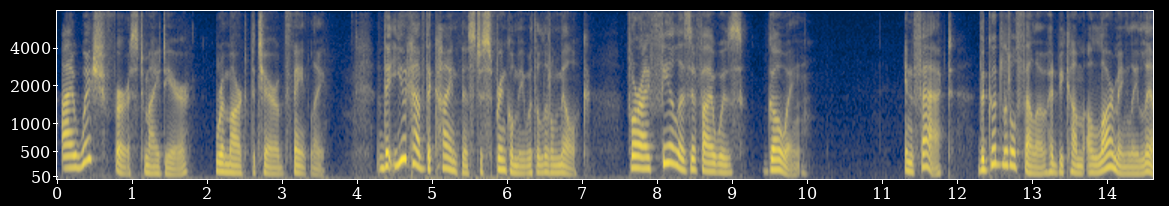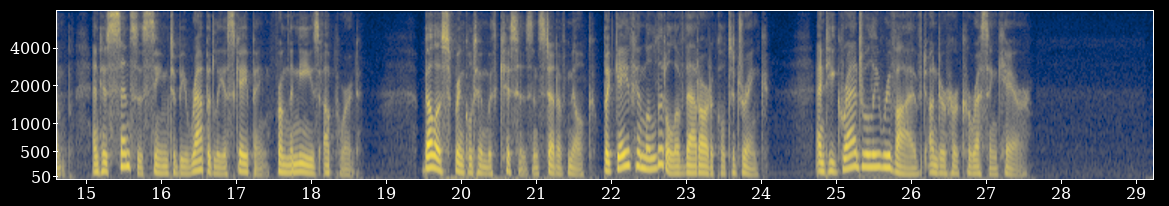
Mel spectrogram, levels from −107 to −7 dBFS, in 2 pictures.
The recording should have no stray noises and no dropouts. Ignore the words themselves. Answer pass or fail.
pass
